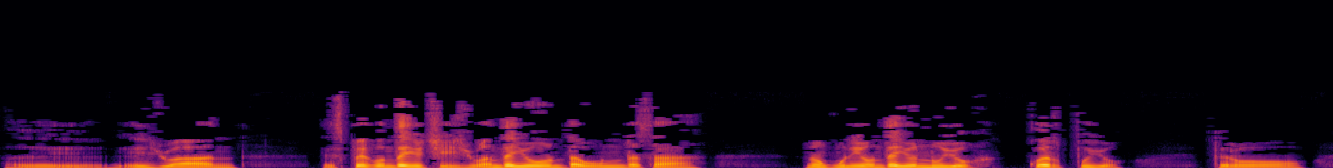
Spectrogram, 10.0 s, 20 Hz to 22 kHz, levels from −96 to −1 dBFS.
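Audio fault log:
Throughout: WMA compression, likely cause. Nothing is present above 10 kHz, and plainly audible washy, ringing hiss tracks the signal, which fits a low bitrate around 32 kbps.
2.63–2.66 s: pre-echo. A short hiss arrives about 27 ms ahead of a sharp attack, because block-wide quantisation noise spills into the quiet lead-in and softens the onset.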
